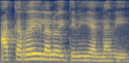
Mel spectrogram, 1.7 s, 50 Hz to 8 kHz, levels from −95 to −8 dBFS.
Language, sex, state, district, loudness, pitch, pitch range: Kannada, female, Karnataka, Chamarajanagar, -17 LUFS, 200 Hz, 175-220 Hz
